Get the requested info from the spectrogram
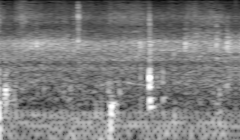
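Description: Wet clay being smoothed and pressed by hand into a wooden brick mould, with two soft dull knocks a little past halfway, over a steady low rumble.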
